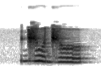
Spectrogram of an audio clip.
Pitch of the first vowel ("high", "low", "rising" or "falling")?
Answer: falling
